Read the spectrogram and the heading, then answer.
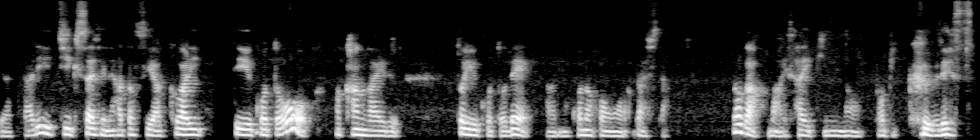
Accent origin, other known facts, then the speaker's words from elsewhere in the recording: Hamada, Shimane, Japan; also born or lived in Osaka; 島根の浜田市と言って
